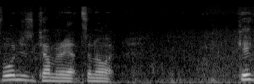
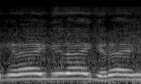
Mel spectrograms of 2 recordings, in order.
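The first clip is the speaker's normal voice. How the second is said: higher, brighter Australian "G'day" said three times; cheery Aussie greeting; 5 semitones higher, much slower than usual. Shown as a demonstration. Host coaching viewers to say g'day, higher cheery Australian. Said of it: "You say".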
